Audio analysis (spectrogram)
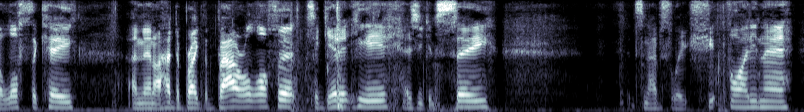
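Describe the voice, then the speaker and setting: Australian man, higher-than-average pitch, casual car vlog, laid-back Aussie slang, sweary, blokey, dry close sound. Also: no room sound. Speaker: car build vlogger. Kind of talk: casual vlog chat while working on a car.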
